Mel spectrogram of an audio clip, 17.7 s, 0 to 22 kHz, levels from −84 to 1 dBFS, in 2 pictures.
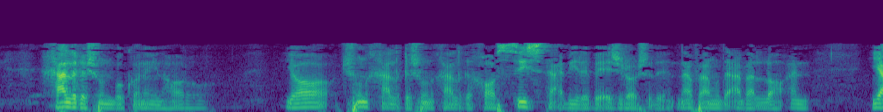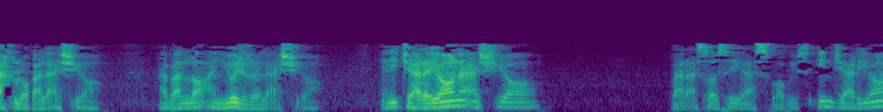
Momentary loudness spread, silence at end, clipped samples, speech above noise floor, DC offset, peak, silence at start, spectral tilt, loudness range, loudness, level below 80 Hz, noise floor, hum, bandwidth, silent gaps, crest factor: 18 LU; 0 s; under 0.1%; 41 dB; under 0.1%; 0 dBFS; 0.2 s; -5 dB/octave; 8 LU; -23 LUFS; -48 dBFS; -66 dBFS; none; 5.4 kHz; none; 24 dB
